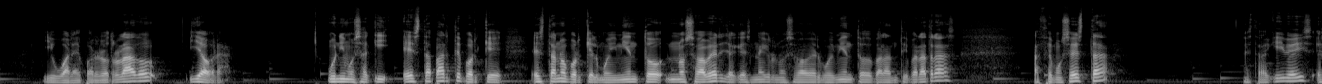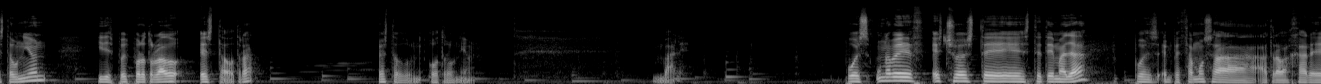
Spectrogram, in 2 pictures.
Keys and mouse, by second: 0.3 ctrl+z, 3.7-10.3 right drag, 12.9-14.6 drag, 17.2-18.4 drag, 19.7 ctrl+z, 20.6 ctrl+z, 21.1 ctrl+z.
